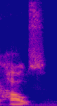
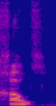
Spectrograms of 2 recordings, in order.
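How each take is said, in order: First: The first sound is a soft h-like breath. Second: The first sound is a rough r from the throat. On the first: The speaker calls it wrong. "A gente falaria house. Mas lá, se você falar house, é como se tivesse o H na frente" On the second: The speaker calls it right. "Bem no fundo da garganta"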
